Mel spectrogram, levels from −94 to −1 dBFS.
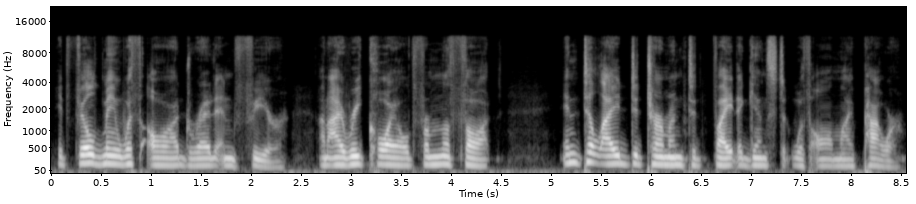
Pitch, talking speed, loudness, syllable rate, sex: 135 Hz, 175 wpm, -20 LUFS, 4.7 syllables/s, male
